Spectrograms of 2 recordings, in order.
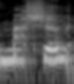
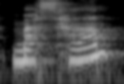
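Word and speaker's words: Masham: of massim spelt m-a-s-h-a-m not pronounced mashem it's mass ham massim um 75 massim 25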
